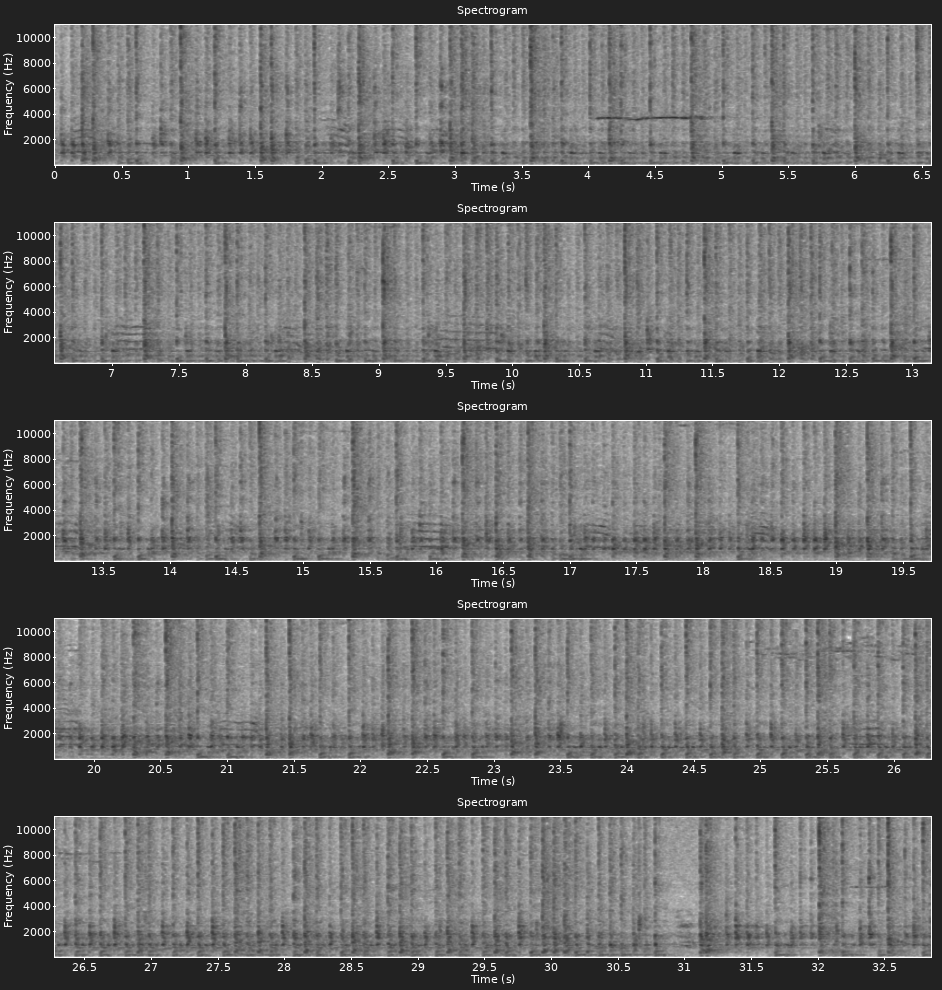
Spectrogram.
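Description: Fast, continuous street drumming on plastic joint-compound buckets, a dense run of rapid strikes with a crowd's voices underneath.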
